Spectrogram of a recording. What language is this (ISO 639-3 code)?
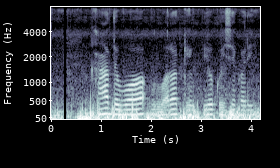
bho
